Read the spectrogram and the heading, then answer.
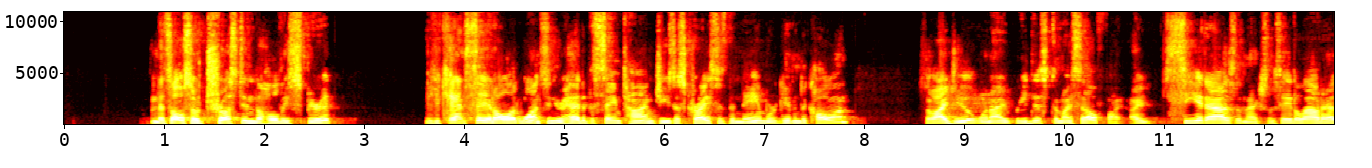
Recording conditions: large echoing room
